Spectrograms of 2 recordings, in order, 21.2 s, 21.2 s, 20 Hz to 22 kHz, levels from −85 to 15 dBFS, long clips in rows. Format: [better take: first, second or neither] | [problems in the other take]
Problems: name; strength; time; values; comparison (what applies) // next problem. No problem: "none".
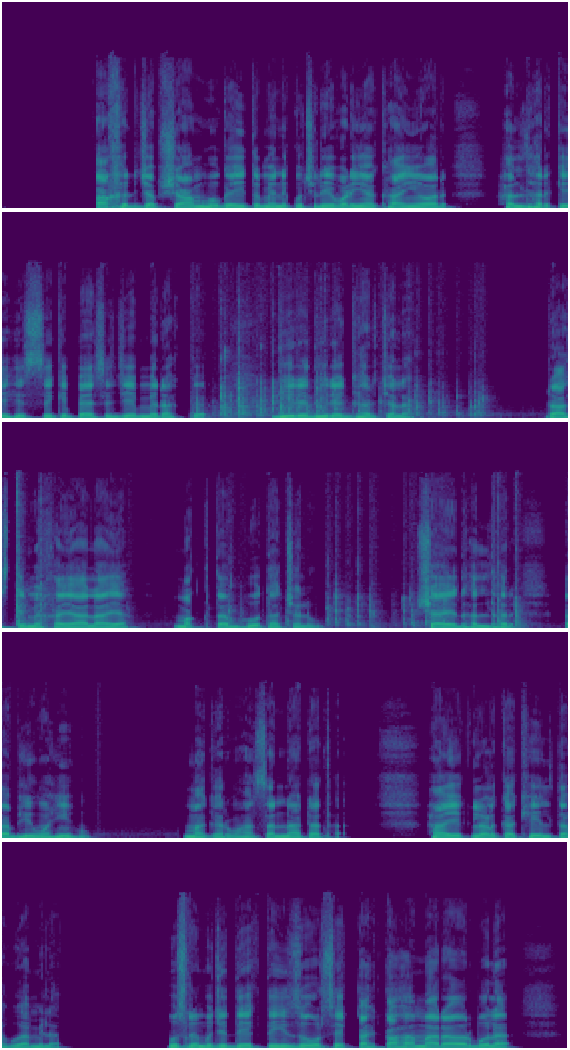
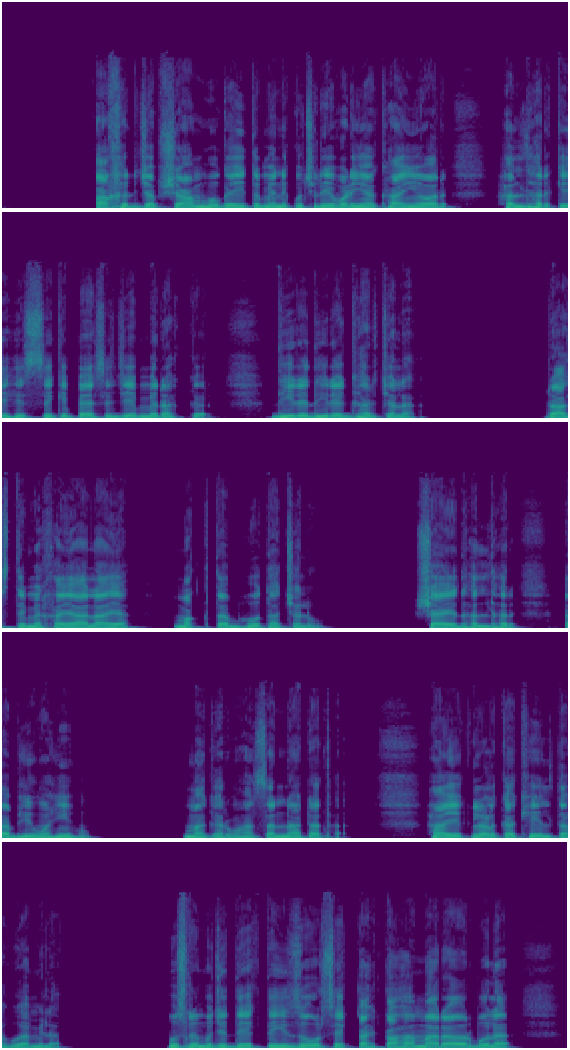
second | keyboard typing; noticeable; from 5.5 to 12 s; peak 8 dB below the speech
